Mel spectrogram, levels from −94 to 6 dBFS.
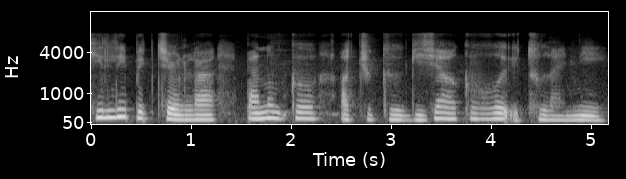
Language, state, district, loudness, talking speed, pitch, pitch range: Sumi, Nagaland, Dimapur, -18 LUFS, 105 wpm, 175 Hz, 155-195 Hz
